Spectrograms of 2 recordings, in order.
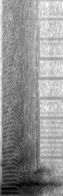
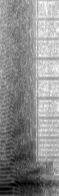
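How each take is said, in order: Both takes have the same delivery.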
